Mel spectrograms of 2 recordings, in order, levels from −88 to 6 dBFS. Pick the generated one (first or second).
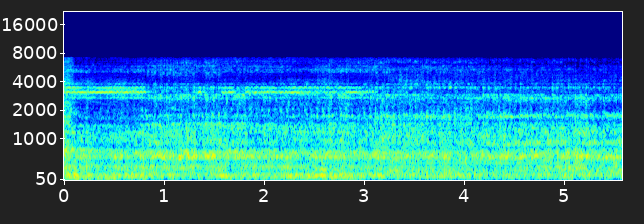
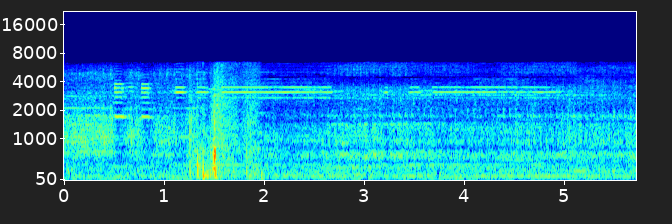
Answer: first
